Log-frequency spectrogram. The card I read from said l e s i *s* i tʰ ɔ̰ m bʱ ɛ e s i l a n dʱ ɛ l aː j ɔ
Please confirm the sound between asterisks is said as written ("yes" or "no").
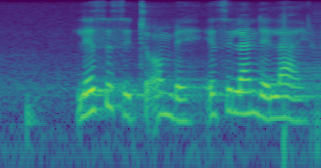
yes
